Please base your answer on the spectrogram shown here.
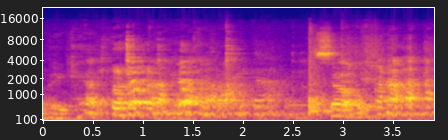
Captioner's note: laughs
